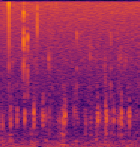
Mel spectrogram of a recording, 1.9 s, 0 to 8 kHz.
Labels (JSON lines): {"label": "biophony, knock croak", "recorder": "SoundTrap 300"}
